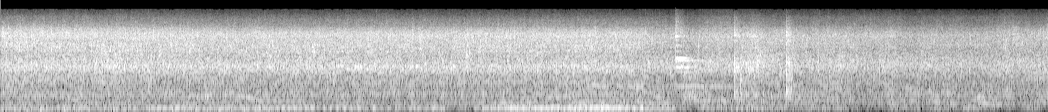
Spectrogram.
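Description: Vegetables sizzle in hot oil in a pan.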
